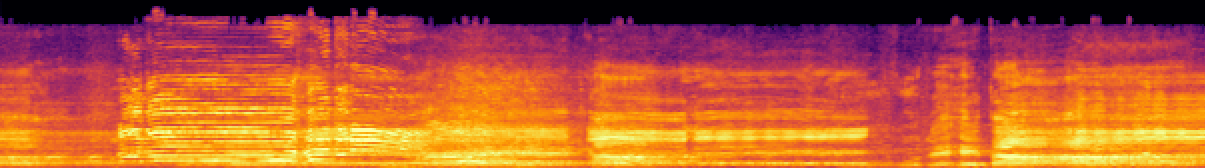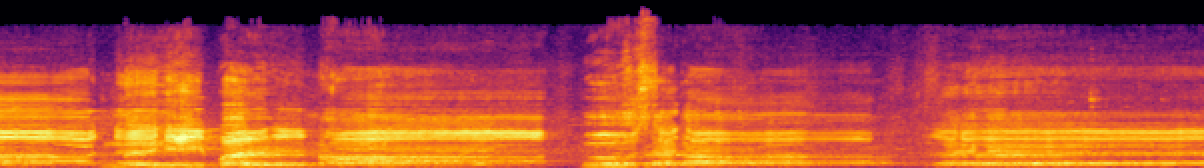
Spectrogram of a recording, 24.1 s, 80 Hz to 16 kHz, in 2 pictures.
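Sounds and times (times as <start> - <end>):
men chanting a mourning elegy: 0.0 - 24.0.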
